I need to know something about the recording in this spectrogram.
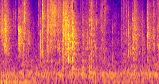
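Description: Foil wrapper of a Topps Allen & Ginter trading-card pack crinkling as it is pulled open by hand, a run of irregular crackles.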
